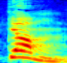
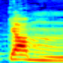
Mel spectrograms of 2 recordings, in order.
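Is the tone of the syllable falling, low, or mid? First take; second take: falling; low. First: The syllable is said on a falling tone. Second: The syllable is said on a low tone. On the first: "ใส่ไม่โท... อันนี้มันเสียงอันโทปกติ" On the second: "ใส่ไม่เอกอันนี้เปิดอ่านว่าจำไหมเสียงเอก"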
